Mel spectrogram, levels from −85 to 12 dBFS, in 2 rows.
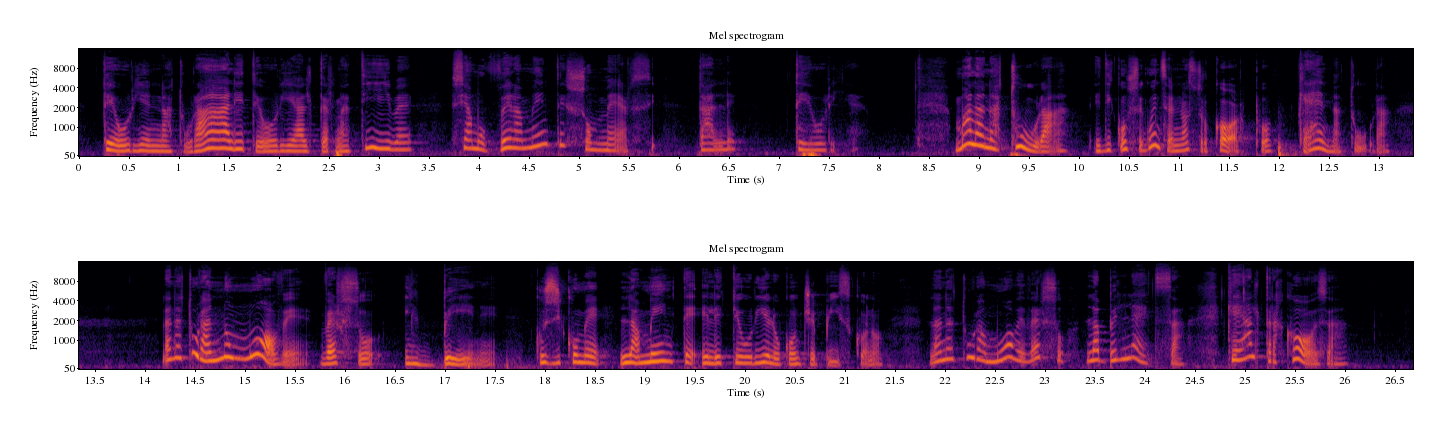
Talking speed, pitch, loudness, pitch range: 105 wpm, 240 Hz, -24 LUFS, 195-320 Hz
